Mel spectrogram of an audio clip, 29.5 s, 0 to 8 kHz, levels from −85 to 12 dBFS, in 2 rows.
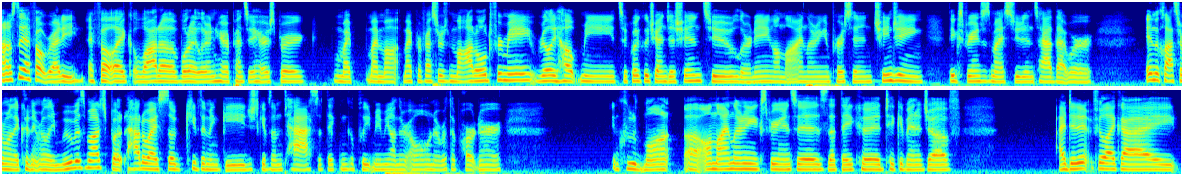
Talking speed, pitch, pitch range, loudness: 195 wpm, 180 Hz, 170-190 Hz, -17 LUFS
